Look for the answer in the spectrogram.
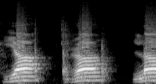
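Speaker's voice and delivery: slow letter recitation. Shown as a demonstration. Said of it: "ये घोष वर्ण हो गया".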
